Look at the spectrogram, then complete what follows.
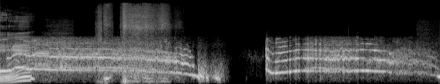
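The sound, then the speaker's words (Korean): An elephant trumpets twice, loud: a long brassy blare of about two seconds, a short pause, then a second sustained, strained call. “자, 박명수의 라디오쇼 여러분께 내드렸던 퀴즈의 정답은 코끼리였죠.”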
